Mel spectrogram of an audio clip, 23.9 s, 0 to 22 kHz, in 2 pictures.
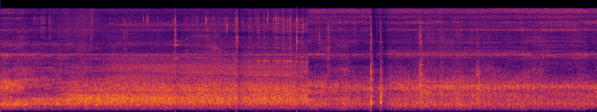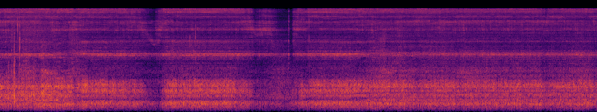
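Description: Small propane camp burner running with a steady hiss, briefly dropping out twice around 15 and 17 seconds in, with a single clink about 7 seconds in. The burner is 'wigging out', which the owner puts down to liquid propane coming through the line from the small cylinder.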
